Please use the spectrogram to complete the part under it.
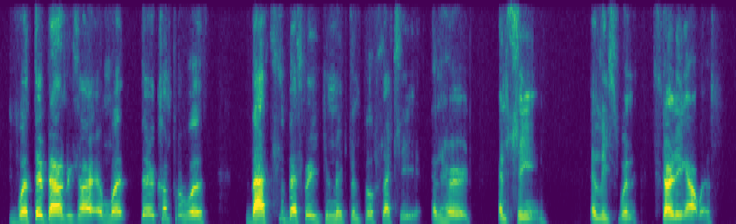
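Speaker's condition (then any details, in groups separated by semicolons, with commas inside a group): Cerebral palsy; mild speech impediment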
